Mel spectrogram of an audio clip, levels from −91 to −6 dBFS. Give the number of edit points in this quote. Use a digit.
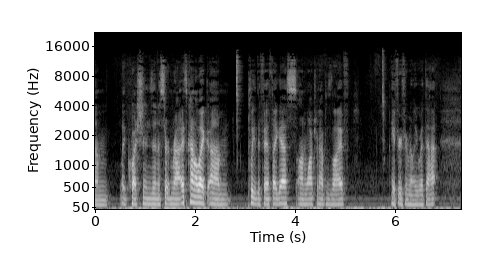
1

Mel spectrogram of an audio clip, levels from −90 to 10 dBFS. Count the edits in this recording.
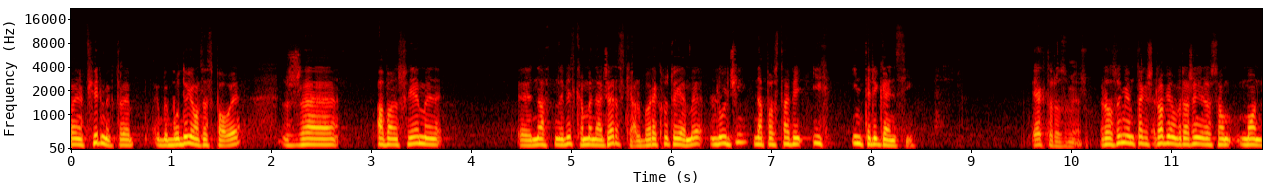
2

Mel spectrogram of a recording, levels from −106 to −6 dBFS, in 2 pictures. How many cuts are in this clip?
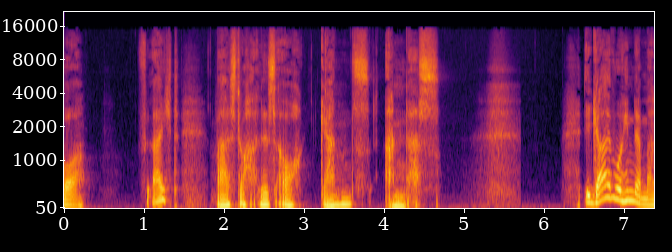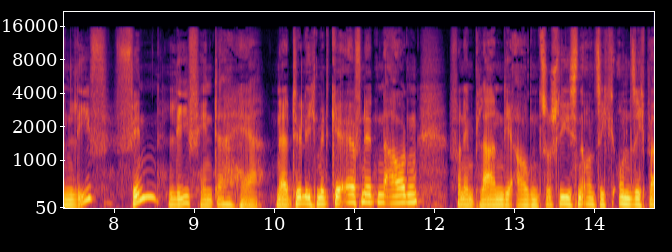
0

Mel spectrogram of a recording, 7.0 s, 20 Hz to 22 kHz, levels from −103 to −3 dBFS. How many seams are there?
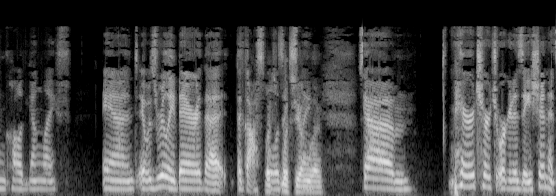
1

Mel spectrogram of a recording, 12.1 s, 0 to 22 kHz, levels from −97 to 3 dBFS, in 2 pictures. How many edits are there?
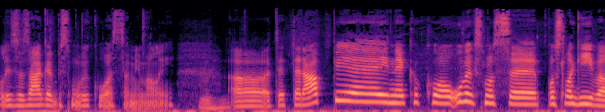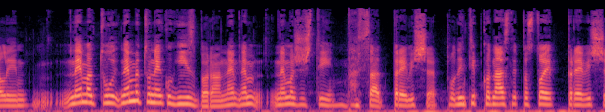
1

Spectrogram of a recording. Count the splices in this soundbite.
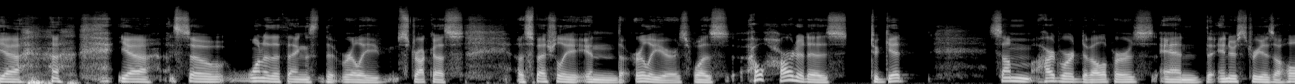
0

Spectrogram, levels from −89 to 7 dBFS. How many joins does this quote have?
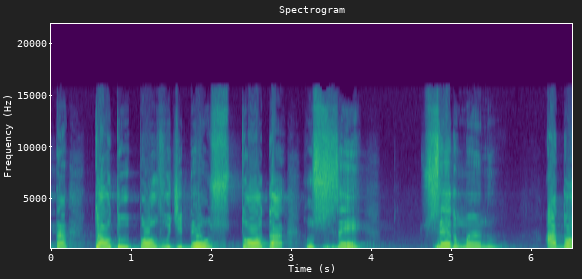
0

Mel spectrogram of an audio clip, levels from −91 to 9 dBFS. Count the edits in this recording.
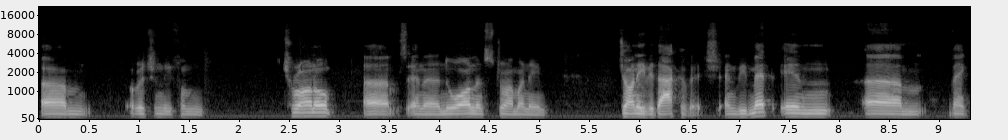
1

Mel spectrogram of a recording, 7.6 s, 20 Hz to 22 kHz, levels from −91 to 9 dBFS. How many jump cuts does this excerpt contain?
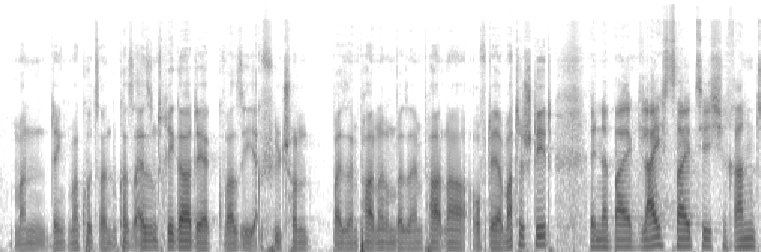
2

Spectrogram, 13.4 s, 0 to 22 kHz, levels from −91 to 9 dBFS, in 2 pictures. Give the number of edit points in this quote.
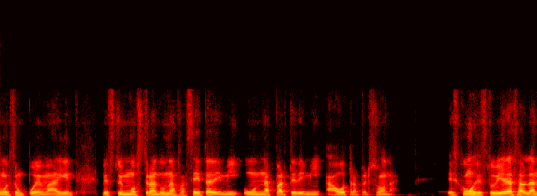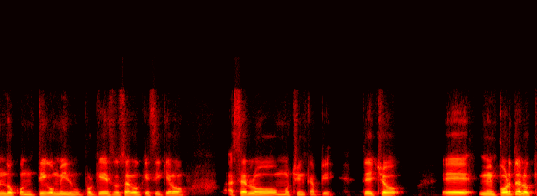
2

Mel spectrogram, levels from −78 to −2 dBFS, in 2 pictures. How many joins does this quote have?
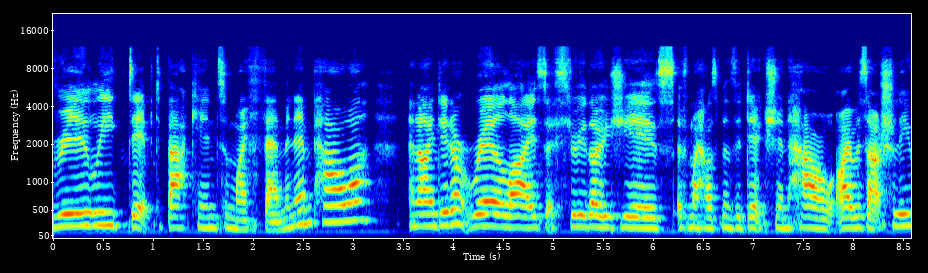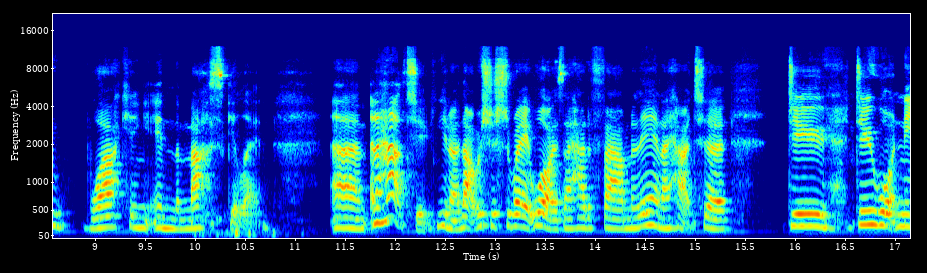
0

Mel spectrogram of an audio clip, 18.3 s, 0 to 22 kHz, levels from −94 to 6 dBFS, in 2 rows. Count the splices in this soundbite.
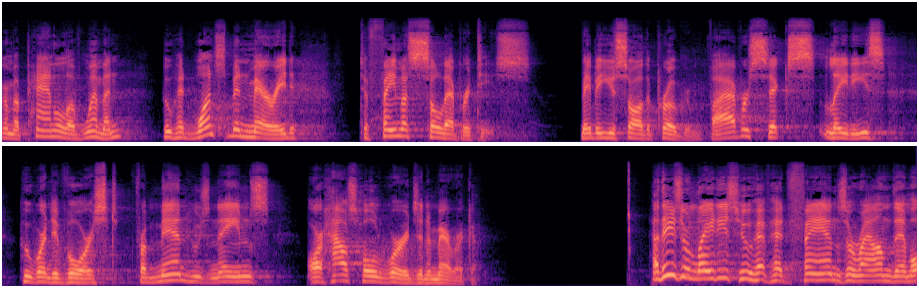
2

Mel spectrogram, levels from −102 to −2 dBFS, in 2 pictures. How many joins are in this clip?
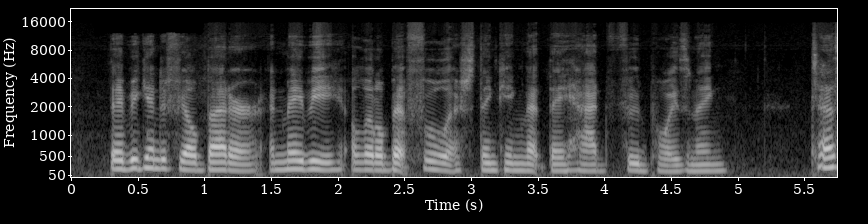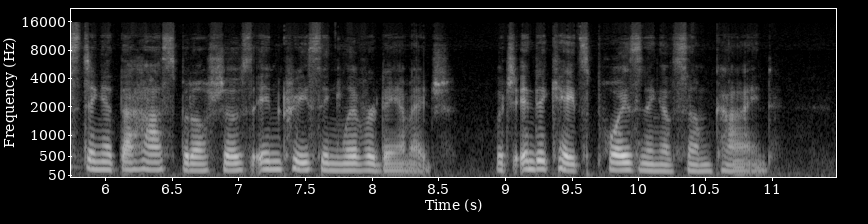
1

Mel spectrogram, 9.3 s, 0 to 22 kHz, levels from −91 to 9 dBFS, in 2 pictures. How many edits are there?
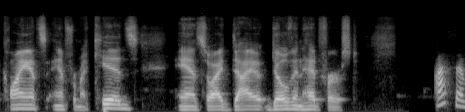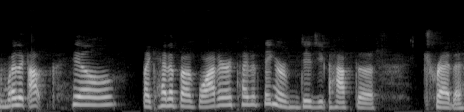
0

